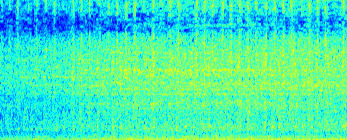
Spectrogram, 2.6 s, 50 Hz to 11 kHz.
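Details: BMW E36 petrol engine idling with a light, fast rattle over the hum, louder after revving; first suspected VANOS or lifters, Liqui Moly lifter additive tried, turned out to be the alternator.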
